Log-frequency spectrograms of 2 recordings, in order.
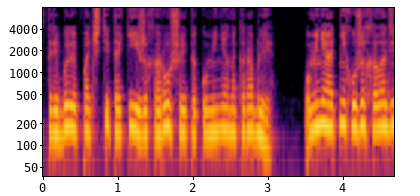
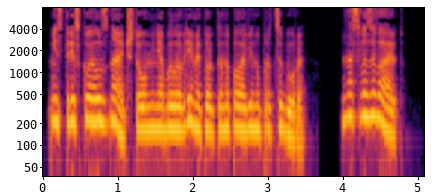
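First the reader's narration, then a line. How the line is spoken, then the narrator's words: Squeaky girl's voice. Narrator (Russian): пискнула девочка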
